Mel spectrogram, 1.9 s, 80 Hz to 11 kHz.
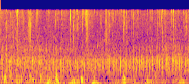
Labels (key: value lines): label: biophony, rattle
recorder: SoundTrap 500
